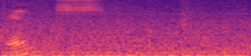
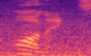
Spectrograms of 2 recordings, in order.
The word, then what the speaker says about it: onyx: as the debt of anx. It's the debt of onyx technically. Young me learned somehow to pronounce it Onyx and I have never recovered.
